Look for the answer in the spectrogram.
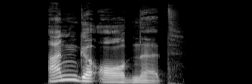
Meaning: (verb) past participle of anordnen; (adjective) arranged, ordered
- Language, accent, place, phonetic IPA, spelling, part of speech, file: German, Germany, Berlin, [ˈanɡəˌʔɔʁdnət], angeordnet, verb, De-angeordnet.ogg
